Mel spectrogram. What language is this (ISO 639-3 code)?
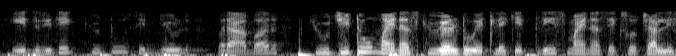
guj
